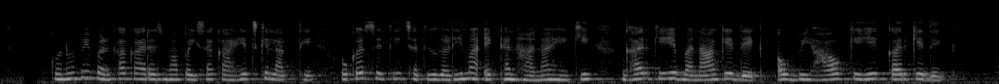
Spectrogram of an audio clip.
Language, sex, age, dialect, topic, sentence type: Chhattisgarhi, female, 31-35, Central, banking, statement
